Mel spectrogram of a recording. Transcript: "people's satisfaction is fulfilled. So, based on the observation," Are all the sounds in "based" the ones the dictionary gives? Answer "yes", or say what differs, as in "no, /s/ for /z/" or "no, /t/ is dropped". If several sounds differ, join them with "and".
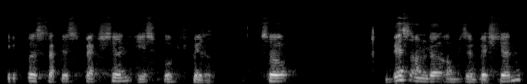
no, /t/ is dropped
